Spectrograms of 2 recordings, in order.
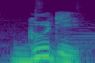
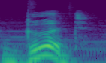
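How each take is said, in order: First: An extra ee vowel follows the final d. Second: The word ends cleanly on the d sound. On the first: The speaker calls it wrong. "nós falamos goody" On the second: The speaker calls it right. "ao invés de falar good"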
